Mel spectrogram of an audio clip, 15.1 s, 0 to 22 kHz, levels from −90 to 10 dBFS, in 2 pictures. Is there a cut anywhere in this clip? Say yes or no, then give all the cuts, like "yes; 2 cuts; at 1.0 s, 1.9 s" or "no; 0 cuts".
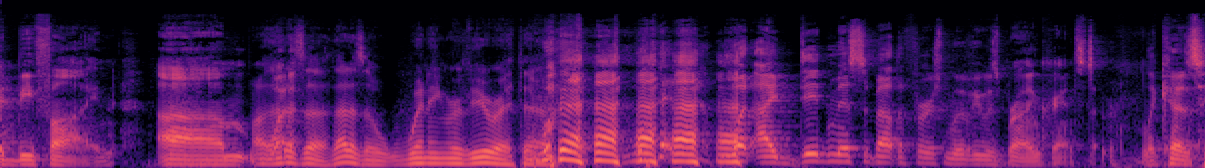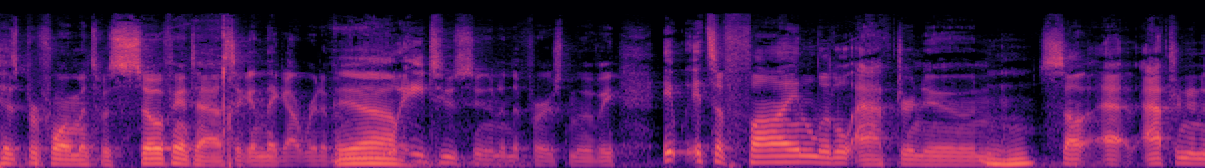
no; 0 cuts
